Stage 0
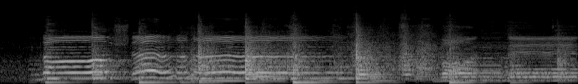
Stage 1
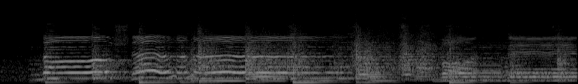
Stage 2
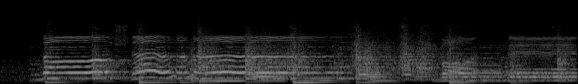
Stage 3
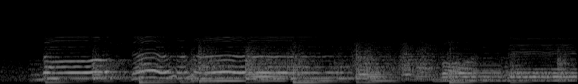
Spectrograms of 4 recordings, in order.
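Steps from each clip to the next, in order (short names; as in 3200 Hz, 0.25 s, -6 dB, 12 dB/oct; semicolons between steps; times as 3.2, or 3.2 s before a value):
limiter -19 dBFS, peak gain reduction 8 dB; comb 5.1 ms, depth 31%; gain -7.5 dB
nothing audible
band-pass 270 Hz, Q 0.54; gain +2.5 dB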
